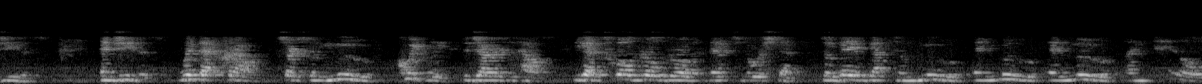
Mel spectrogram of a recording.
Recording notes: Because the audio quality is not as strong.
